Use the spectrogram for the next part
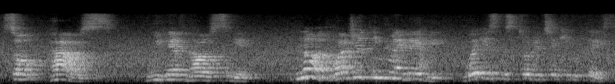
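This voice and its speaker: This primary school lesson is led by a Zimbabwean-accented woman whose fairly high voice swings widely in pitch at a moderate pace. She quizzes the pupils, pressing the questions and answers again and again. The indoor classroom echoes, picked up by a faraway mic with clearly audible noise.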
